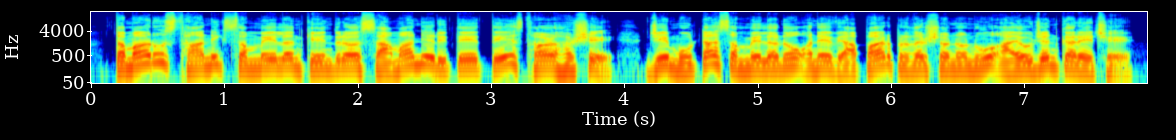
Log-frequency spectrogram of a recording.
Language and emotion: Gujarati, neutral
